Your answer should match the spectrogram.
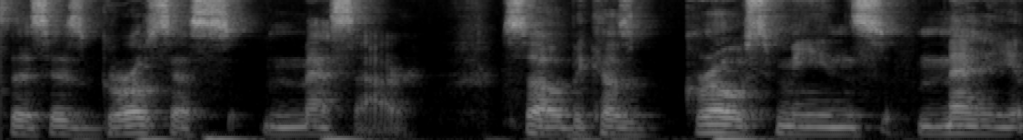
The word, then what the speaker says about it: Grosses Messer: little bit and apparently the way you would pronounce this is grossus Messer so because gross means like it would be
